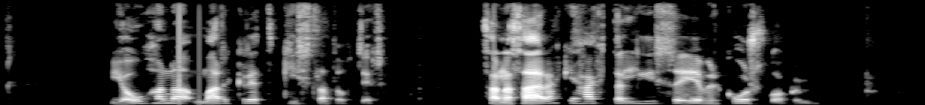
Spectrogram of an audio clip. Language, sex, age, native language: Icelandic, male, 20-29, Icelandic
